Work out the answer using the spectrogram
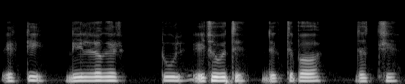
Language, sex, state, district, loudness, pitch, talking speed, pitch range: Bengali, male, West Bengal, Alipurduar, -17 LUFS, 170 Hz, 135 wpm, 160-175 Hz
